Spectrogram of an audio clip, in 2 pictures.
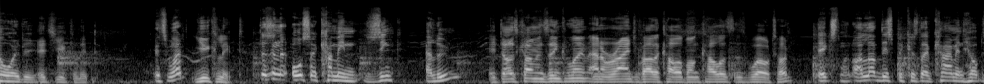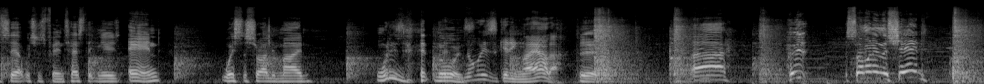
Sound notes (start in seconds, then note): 13.2 hammering; 15.7 bang; 19.3 bang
